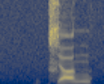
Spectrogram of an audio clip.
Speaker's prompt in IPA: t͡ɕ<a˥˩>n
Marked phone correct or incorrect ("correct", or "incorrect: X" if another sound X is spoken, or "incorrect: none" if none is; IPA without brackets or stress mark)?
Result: incorrect: a˧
